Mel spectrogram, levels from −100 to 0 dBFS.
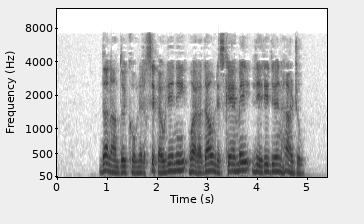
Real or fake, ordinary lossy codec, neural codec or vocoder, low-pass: real; AAC, 32 kbps; none; 7.2 kHz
